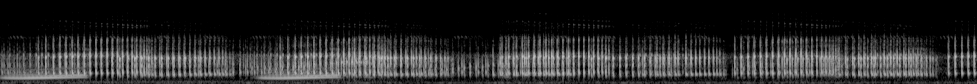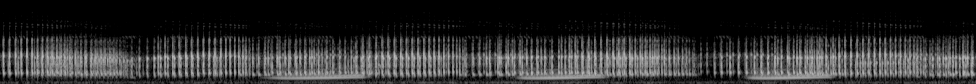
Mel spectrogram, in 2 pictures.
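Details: Greyish smooth garden frog in South Africa, possibly a juvenile bullfrog, calling without pause; long buzzy pulsed croaks repeated about every two and a half seconds, several starting with a brief low upslurred note.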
